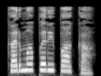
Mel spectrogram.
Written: ಕರ್ಮಪರಿಪಾಕ

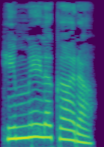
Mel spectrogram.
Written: ಹಿಮ್ಮೇಳಕಾರ

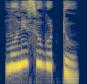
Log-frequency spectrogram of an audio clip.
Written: ಮುನಿಸುಗುಟ್ಟು

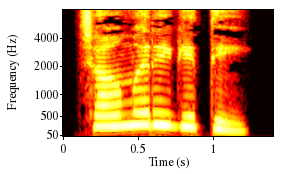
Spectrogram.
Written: ಚಾಮರಿಗಿತಿ

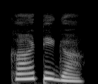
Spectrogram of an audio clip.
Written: ಕಟಿಗ

